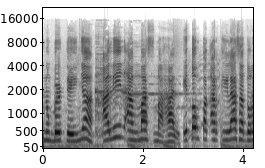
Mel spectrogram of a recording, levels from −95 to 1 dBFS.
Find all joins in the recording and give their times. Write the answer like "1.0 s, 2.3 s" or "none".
1.0 s, 2.7 s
